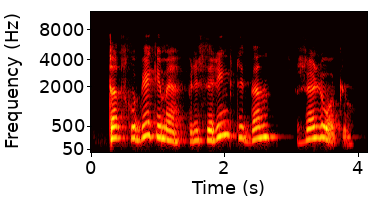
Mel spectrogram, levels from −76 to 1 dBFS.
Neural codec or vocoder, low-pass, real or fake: codec, 16 kHz, 16 kbps, FunCodec, trained on LibriTTS, 50 frames a second; 7.2 kHz; fake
